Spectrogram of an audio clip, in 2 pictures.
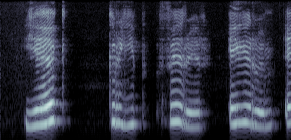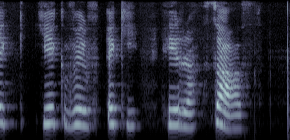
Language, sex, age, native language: Icelandic, male, 30-39, Polish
